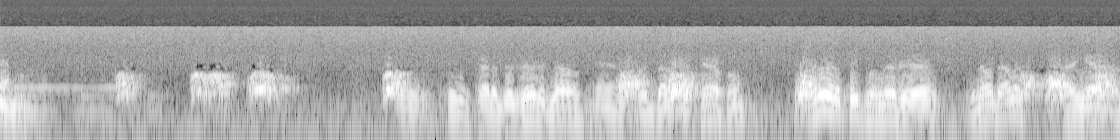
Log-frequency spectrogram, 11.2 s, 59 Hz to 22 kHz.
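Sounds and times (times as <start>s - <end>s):
low steady hum: 0.0s - 11.1s
cur dog barking fiercely at a ranch: 1.2s - 3.0s, 3.8s - 4.1s, 6.2s - 7.0s, 8.0s - 8.2s, 10.2s - 11.1s
speech: 4.5s - 11.1s.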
